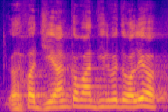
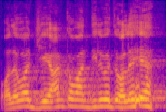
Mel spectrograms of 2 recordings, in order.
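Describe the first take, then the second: No difference in how they are said.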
